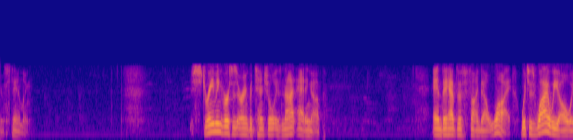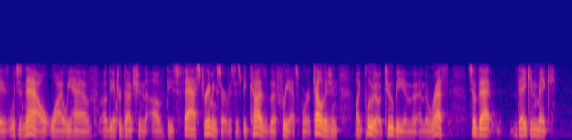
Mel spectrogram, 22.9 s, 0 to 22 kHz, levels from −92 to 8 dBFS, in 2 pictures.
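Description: No technical faults detected.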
